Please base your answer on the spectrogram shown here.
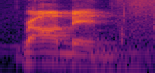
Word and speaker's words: ramen: Apparently there are 3 ways of pronouncing ramen. Did you know? So at least from what I know, there's ramyeon, that's the Korean way. There's ramen or ramen, like the Japanese or just the English way, right?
